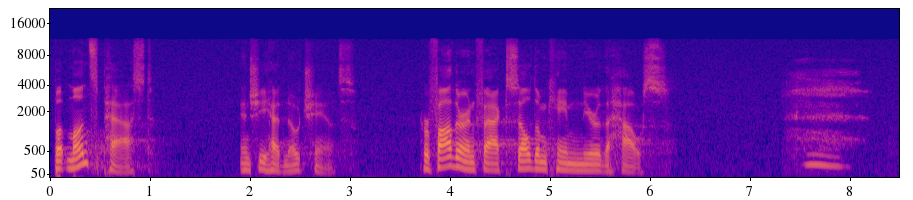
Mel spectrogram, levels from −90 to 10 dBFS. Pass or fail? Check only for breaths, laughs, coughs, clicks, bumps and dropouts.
fail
